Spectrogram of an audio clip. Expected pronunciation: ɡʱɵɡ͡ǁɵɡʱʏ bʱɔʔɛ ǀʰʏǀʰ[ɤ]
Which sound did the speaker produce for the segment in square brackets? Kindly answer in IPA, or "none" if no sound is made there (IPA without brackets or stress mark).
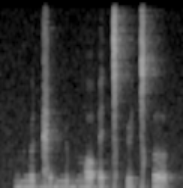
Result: ɤ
